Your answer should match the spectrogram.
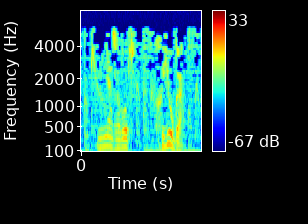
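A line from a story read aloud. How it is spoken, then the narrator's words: Whispered. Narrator (Russian): прошептал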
